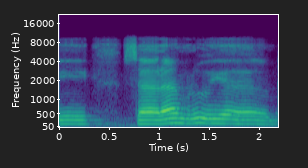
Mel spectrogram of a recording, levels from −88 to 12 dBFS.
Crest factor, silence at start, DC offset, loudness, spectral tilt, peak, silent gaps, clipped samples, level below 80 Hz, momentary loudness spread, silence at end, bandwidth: 16 dB; 0 s; under 0.1%; -21 LUFS; -4.5 dB/octave; -4 dBFS; none; under 0.1%; -62 dBFS; 15 LU; 0 s; 10 kHz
